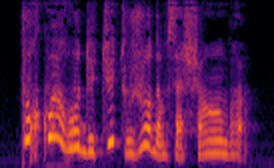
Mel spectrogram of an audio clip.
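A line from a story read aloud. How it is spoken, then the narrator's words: Old woman grumbling. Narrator (French): grommelait grand-mère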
